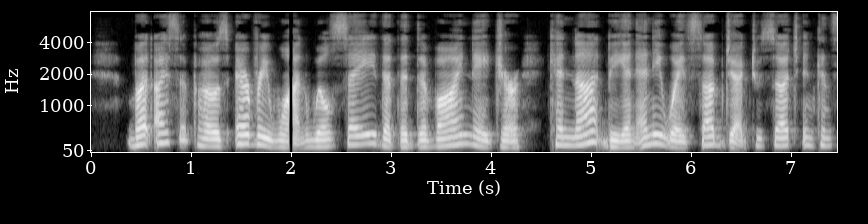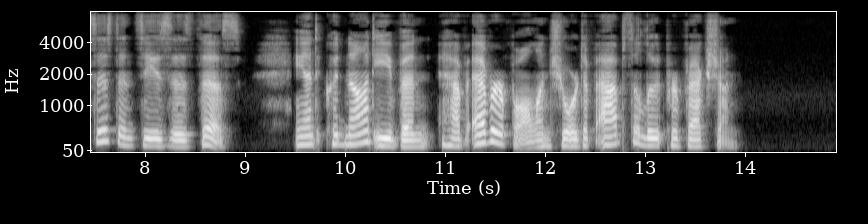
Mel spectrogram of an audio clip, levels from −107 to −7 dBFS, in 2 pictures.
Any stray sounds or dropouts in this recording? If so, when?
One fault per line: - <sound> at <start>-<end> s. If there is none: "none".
- dropout at 2.0-2.0 s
